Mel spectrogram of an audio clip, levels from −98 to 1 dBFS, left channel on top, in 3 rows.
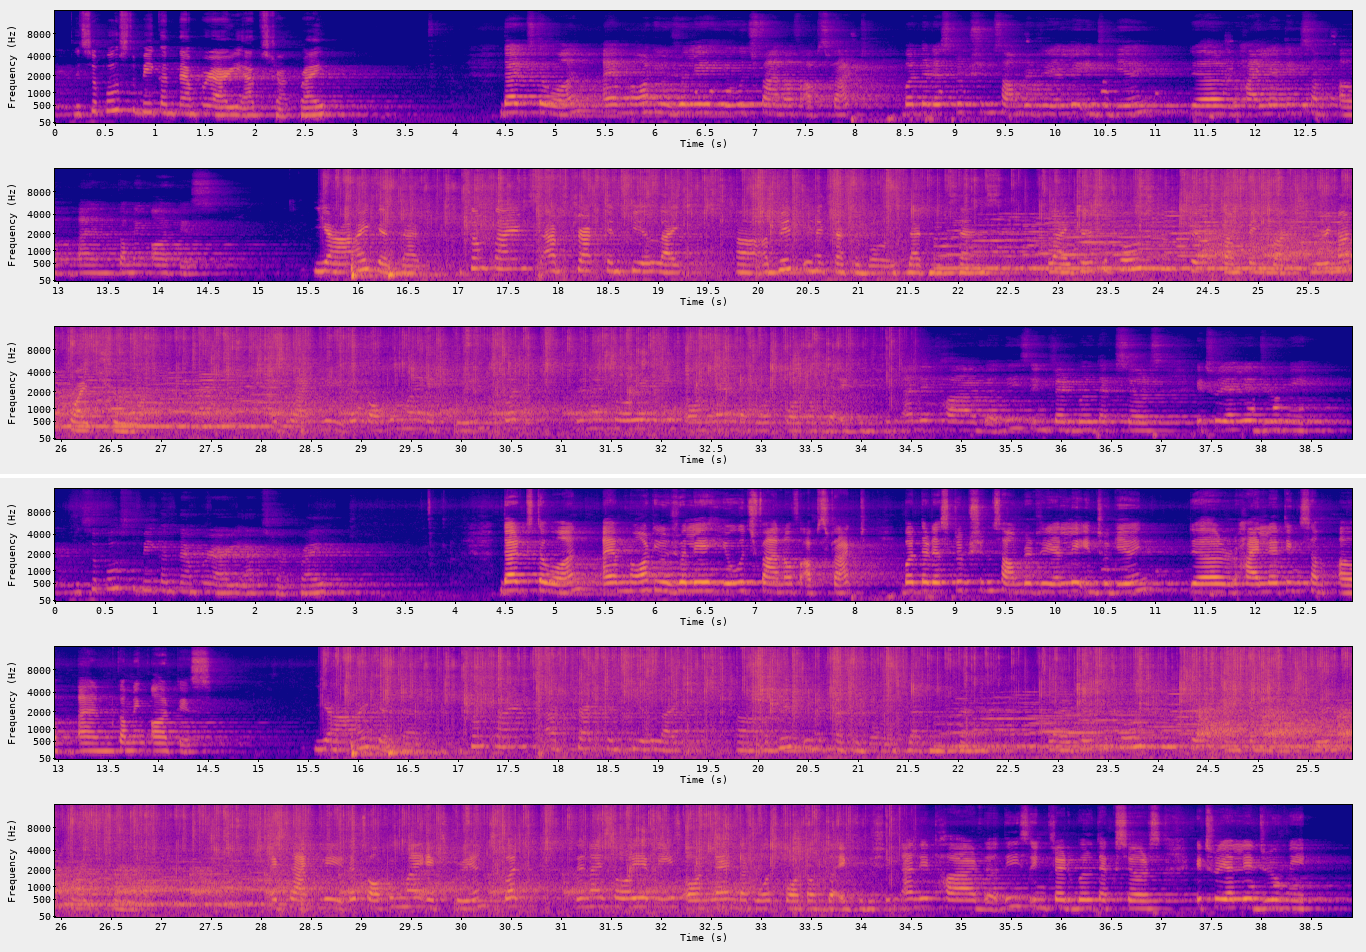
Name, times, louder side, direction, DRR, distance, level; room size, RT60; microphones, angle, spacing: voice 1, 0.2-2.7 15.6-16.6 17.0-19.3 19.8-22.3 22.9-26.9 32.1-32.2, left 6 dB, 50° left, 12 dB, 0.4 m, -37 dB
voice 2, 4.5-8.0 8.5-11.0 11.4-14.5 25.2-25.3 28.1-30.6 30.9-38.4, right 6 dB, 60° right, 11 dB, 0.5 m, -35 dB
sound 1, 15.6-34.6, right 2 dB, 5° right, 0.8 m, -38 dB
sound 2, 21.8-28.2, left 3 dB, 85° left, 1.4 m, -38 dB
sound 3, 24.4-33.0, right 2 dB, 80° right, 1.5 m, -41 dB
13.5 x 7.8 x 4.6 m, 2.4 s
head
